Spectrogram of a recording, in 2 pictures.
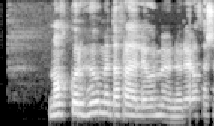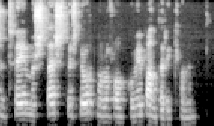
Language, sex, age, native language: Icelandic, female, 50-59, Icelandic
